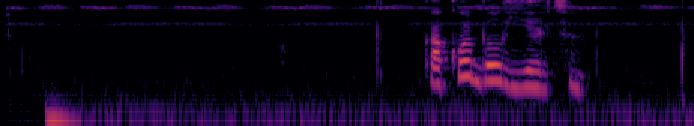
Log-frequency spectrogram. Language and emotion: Russian, neutral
